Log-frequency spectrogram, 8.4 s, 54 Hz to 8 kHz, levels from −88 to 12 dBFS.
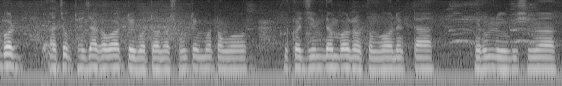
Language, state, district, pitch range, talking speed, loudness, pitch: Kokborok, Tripura, West Tripura, 140-150 Hz, 130 wpm, -18 LUFS, 145 Hz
